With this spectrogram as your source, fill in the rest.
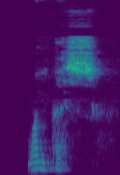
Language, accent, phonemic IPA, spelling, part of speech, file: English, Southern England, /ˈwʌmpəs/, wumpus, noun, LL-Q1860 (eng)-wumpus.wav
- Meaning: A fictional reclusive monster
